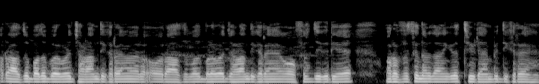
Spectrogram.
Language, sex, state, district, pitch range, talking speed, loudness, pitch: Hindi, male, Bihar, Patna, 120-125 Hz, 310 wpm, -17 LUFS, 125 Hz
